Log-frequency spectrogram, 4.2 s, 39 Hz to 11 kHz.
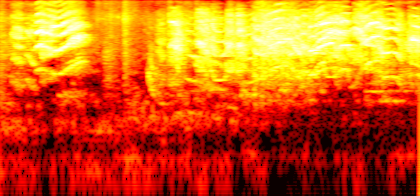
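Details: Ringnecks in a Pakistani breeding colony, 2022: rapid harsh screeching and chattering from several parakeets, a short quieter gap, then a steady, loud, overlapping chorus.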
